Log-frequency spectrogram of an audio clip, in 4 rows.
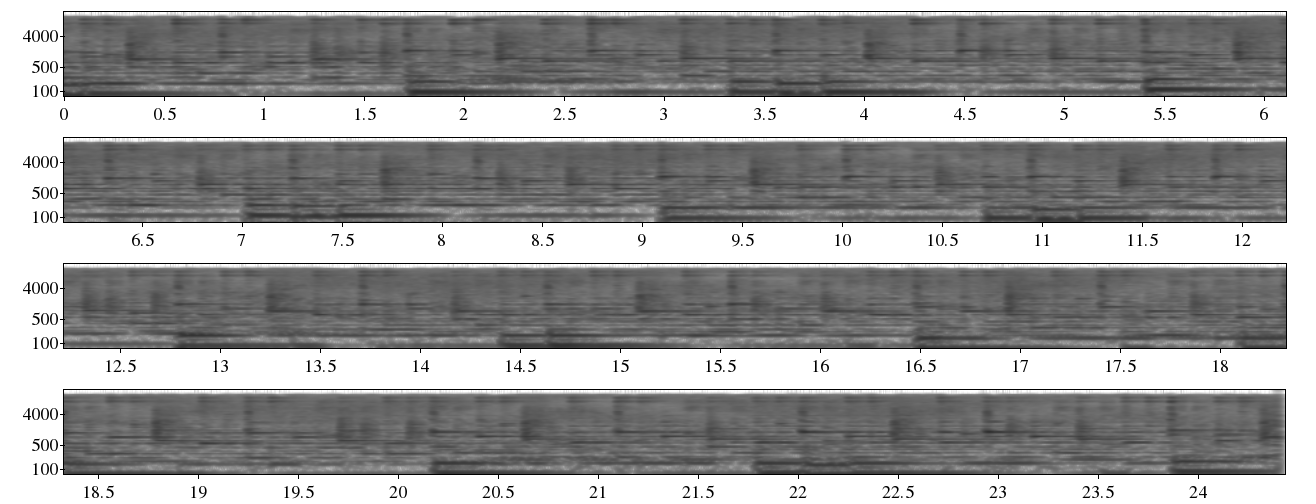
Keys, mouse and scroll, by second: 0.4-0.8 scroll up 1, 3.4-3.9 scroll up 1, 4.0 middle click, 5.2-7.0 scroll down 1, 8.1 scroll up 1, 9.6-13.2 drag, 13.2 scroll down 1, 13.8 middle click, 14.9 click, 15.7-16.1 scroll down 1, 16.1 middle click, 16.8 scroll up 1, 17.1 middle click, 18.1 scroll up 1, 19.0 click, 22.7-23.4 scroll down 1, 23.4-24.4 middle drag.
